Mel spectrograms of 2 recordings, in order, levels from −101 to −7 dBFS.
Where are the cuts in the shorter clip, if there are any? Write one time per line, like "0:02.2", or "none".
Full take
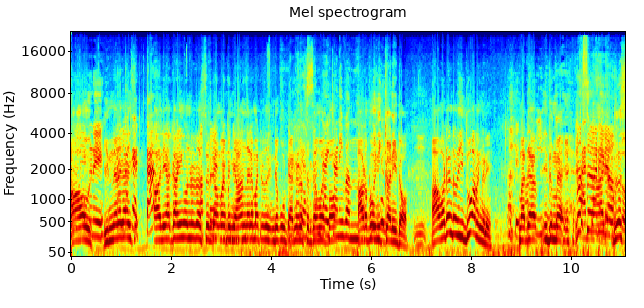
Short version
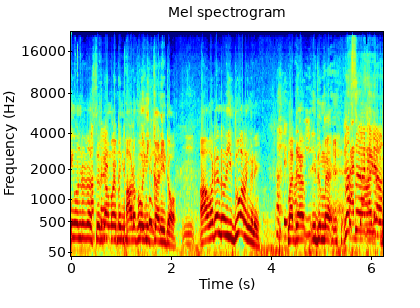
0:01.0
